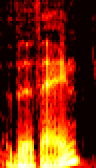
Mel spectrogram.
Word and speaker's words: verveine: Verbena in French is called either vervain or vervain. Vervain is spelt V-E-R-V-E-I-N-E, and vervain is V-E-R-V-A-I-N.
